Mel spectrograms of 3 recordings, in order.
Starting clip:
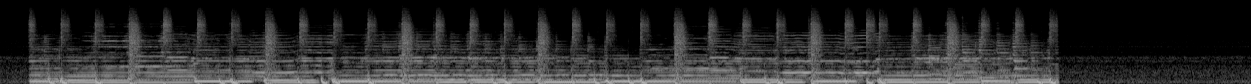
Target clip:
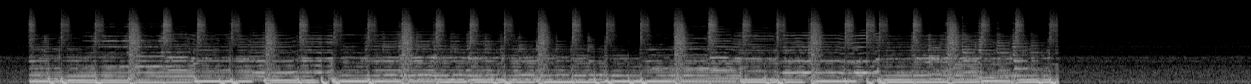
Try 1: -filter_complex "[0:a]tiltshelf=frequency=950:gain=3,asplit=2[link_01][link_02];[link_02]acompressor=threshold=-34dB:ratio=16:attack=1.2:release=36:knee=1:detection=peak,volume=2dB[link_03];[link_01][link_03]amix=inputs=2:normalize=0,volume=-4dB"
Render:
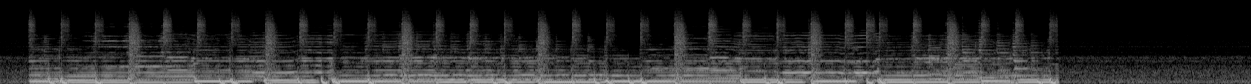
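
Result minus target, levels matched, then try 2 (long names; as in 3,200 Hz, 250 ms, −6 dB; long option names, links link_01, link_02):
downward compressor: peak gain reduction +10.5 dB
-filter_complex "[0:a]tiltshelf=frequency=950:gain=3,asplit=2[link_01][link_02];[link_02]acompressor=threshold=-23dB:ratio=16:attack=1.2:release=36:knee=1:detection=peak,volume=2dB[link_03];[link_01][link_03]amix=inputs=2:normalize=0,volume=-4dB"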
